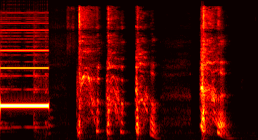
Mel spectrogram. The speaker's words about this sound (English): Sorry. COVID. I'm going to need you to get that together while we're on camera. Don't be coughing in front of the camera.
